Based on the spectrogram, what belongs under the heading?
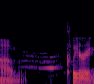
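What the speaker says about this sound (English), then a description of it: "Sorry if you hear the cats in the background." Cats meow in the background of a tabletop role-playing session, a drawn-out tonal cry rising and falling between stretches of close talk.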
